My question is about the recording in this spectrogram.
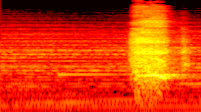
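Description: Soft, steady background music, then about one and a half seconds in a woman's sharp, breathy gasp, a quick intake of breath as she cries.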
